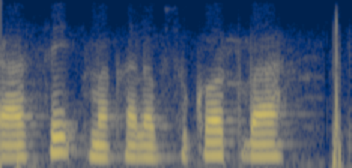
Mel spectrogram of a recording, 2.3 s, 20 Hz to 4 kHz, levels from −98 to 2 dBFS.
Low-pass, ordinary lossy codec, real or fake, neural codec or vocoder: 3.6 kHz; Opus, 32 kbps; real; none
